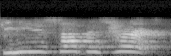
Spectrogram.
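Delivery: high, loud pleading cry of pain; pained plea. Retold or imitated. Kid begging grandma to stop pulling, loud and pained. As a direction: beg her to stop, it hurts.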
